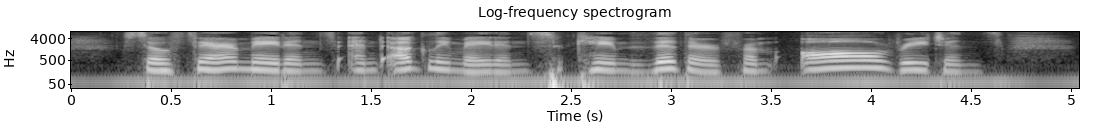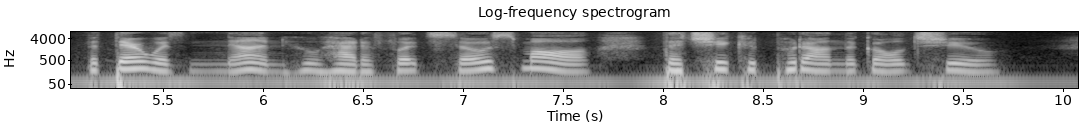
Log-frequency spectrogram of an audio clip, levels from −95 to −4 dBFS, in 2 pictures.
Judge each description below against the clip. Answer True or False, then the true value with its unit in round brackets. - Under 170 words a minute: False (175 wpm)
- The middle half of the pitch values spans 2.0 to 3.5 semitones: True (2.9 semitones)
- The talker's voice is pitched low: False (185 Hz)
